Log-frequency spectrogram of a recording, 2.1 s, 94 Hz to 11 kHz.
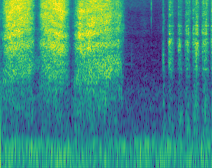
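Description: Sandpaper rubbed back and forth along the edges of a painted 2x4 wood block, wearing through the paint to distress it. Long strokes about three a second, then after a brief pause quicker, shorter strokes.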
